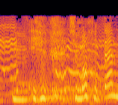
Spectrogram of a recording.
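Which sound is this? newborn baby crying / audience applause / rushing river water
newborn baby crying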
